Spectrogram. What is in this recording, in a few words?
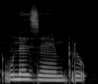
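"un'esempru", lingua sarda, female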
